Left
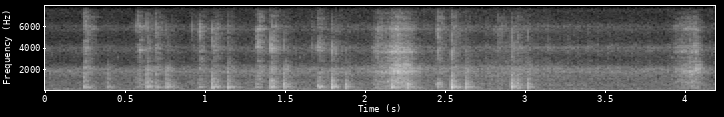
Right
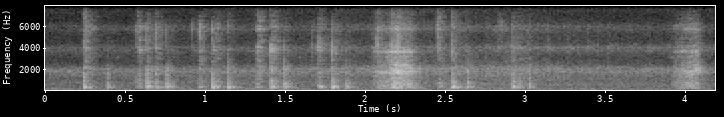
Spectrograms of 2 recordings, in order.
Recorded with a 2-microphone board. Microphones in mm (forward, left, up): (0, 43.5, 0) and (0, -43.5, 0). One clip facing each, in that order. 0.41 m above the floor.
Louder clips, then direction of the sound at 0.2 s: Right 2 dB; 15° right (ahead or behind).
